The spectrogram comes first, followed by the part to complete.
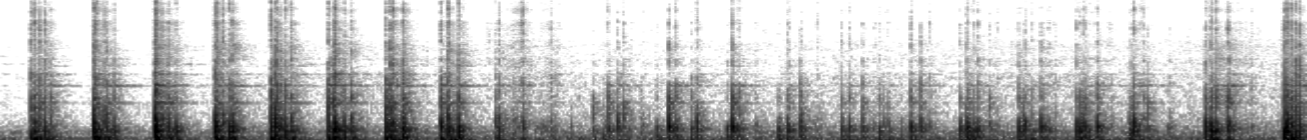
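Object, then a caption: Inflated rubber basketball. Fingernails and fingertips rapidly tap and scratch an inflated, hollow, patterned rubber basketball resting below the camera. The result is a quick, uneven run of short, dull, low thuds at about three per second, with no ring. The strongest taps come at the start and end, with softer, scratchier ones in between.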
